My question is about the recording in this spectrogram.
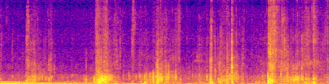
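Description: Footsteps of a hiker walking on a dry dirt and loose-stone trail, a step about every half second.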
